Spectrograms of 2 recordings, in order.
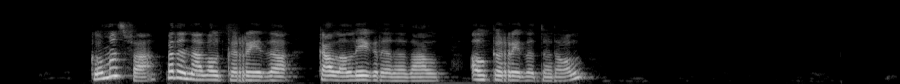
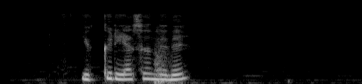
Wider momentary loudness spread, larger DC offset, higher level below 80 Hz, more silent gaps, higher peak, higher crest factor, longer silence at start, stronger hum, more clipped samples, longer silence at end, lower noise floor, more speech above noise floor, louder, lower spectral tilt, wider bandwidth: about the same, 9 LU vs 7 LU; neither; second, -64 dBFS vs -52 dBFS; neither; first, -4 dBFS vs -12 dBFS; about the same, 18 dB vs 16 dB; about the same, 0.9 s vs 0.8 s; neither; neither; first, 3.15 s vs 1.75 s; first, -77 dBFS vs -68 dBFS; first, 58 dB vs 46 dB; first, -19 LUFS vs -24 LUFS; about the same, -6 dB/octave vs -6 dB/octave; second, 7.4 kHz vs 11.5 kHz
